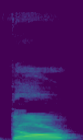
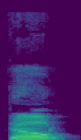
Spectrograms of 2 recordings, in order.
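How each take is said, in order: First: The t is heavy, with a full mouth. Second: The t is light, with a thin mouth. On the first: The speaker calls it wrong. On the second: The speaker calls it right.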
